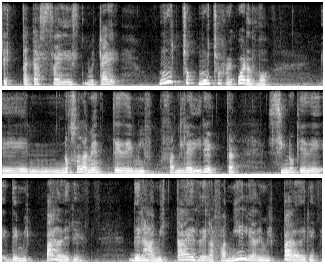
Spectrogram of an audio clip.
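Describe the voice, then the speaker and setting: This woman talks at a very slow pace. Her intonation is lively. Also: medium pitch for a woman. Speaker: homeowner in documentary. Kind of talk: documentary interview.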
